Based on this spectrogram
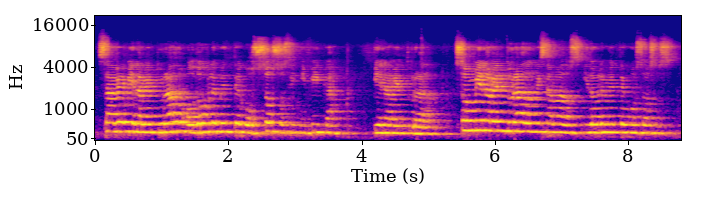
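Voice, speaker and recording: A woman's voice: sits high, steady tone, moderate pace, a little mellow. A woman pastor preaching a fervent sermon in a church, often calling her listeners beloved. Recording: echoey church hall from far off.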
